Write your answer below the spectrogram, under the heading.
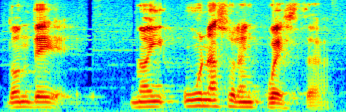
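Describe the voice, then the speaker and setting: A man's voice: medium pitch, lively intonation, a little slow, highs cut off, faint music behind. A man, a communications consultant on a political panel, speaking analytically and wryly. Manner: analytical, wry, mock-quoting others.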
